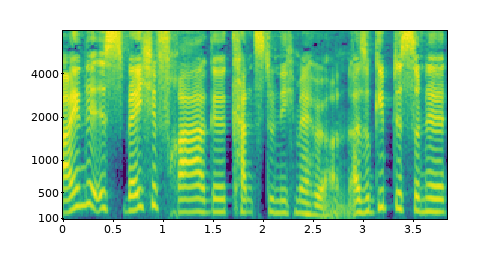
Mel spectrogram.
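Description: In a normal speaking voice, a woman speaks at medium pitch and a moderate pace with lively intonation, recorded very cleanly, dry and close with no echo, against a silent background. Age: 60s. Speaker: podcast host. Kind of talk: interview.

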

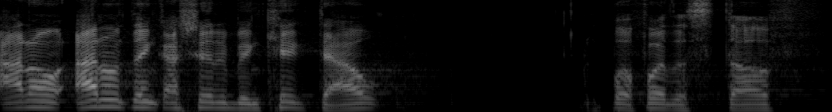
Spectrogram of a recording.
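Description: A man's fairly high voice with an American accent, an ordinary speaking voice at a moderate pace, ordinary pitch variation, and a dry, close sound with no echo on a very clean recording with a silent background. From Gary, Indiana, US Midwest. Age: 20s. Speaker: music producer, military veteran. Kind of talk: casual interview chat.

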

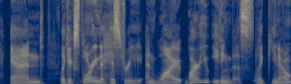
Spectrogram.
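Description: A man with an ordinary speaking voice and an American accent talks at a medium pitch with ordinary pitch variation in a very clean recording with a silent background. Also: dry, close sound with no echo. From Texas (Austin). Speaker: chef and cookbook author. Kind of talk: interview conversation. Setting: studio.

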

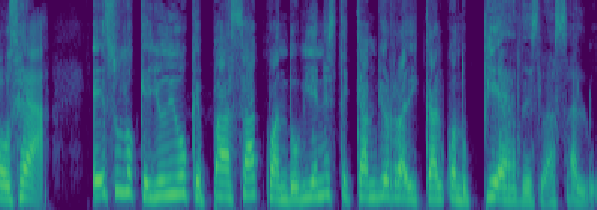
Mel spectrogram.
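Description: A plain, everyday voice at a fairly quick pace, with lively intonation and a dry, close sound lacking echo. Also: woman, fairly high pitch for a woman, very clean recording, silent background. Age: 50s. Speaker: podcast host and news anchor. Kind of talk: casual chat.

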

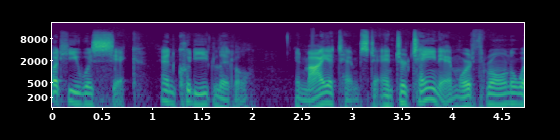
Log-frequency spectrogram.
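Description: The reader uses a natural reading voice, moving through pitch in an ordinary way.

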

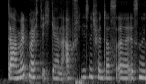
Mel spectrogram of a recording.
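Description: Intonation stays fairly even in a somewhat breathy voice. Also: woman. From Germany, Kassel (Hesse). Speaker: podcast host. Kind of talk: interview. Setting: office.

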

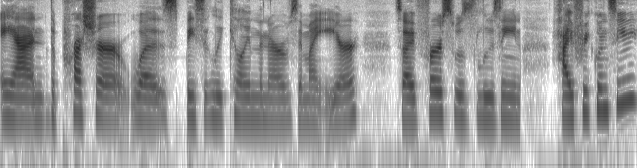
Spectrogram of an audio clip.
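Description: A woman speaks at medium pitch and a moderate pace. She has an ordinary speaking voice with fairly even intonation. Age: 20s. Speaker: baker. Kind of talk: casual chat.

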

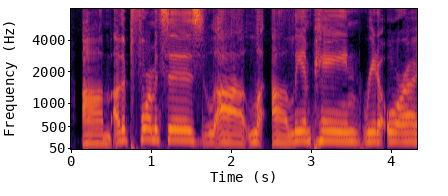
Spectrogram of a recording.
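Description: A woman with an American accent uses a plain, everyday voice at a fairly low pitch with ordinary pitch variation, heard with a dry, close sound and no echo. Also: quiet background. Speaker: radio co-host reading news. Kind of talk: morning radio news and banter. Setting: radio studio.

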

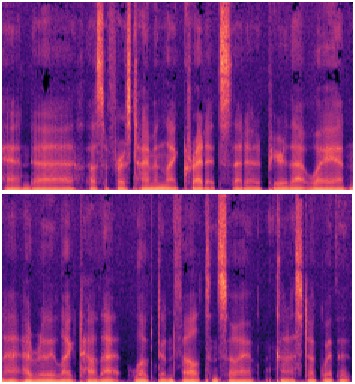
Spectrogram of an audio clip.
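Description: A man's very deep, low, dark and mellow voice with an American accent, somewhat breathy and flat in a monotone, at a very fast pace with hardly any pauses and very even loudness, dry and close with no echo on a very clean recording with a silent background. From Korea and Minnesota. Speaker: TV writer and showrunner. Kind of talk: casual interview chat.

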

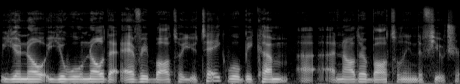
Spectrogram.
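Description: With a Portuguese accent, a man speaks in flat, monotone intonation, the sound dry and close with no echo. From Brazil. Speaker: marketing executive. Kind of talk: interview. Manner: halting.

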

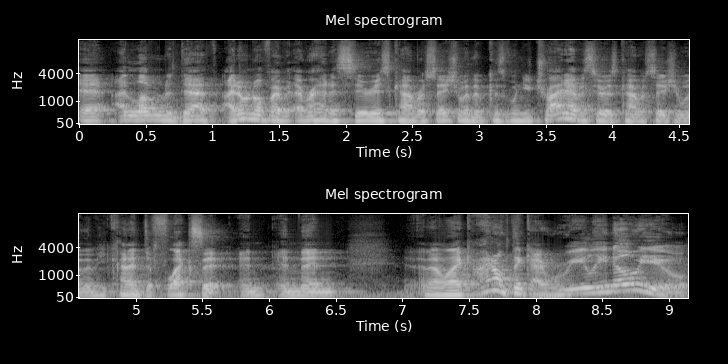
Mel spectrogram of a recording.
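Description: A man talks very fast with hardly any pauses and ordinary pitch variation. There is noticeable background noise. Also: medium pitch for a man. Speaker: podcast host. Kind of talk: casual chat. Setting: studio. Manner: loud.

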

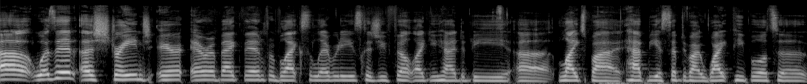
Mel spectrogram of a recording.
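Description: A woman with a normal speaking voice talks at a moderate pace and medium pitch, on a very clean recording with a silent background. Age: 30s. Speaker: podcast co-host. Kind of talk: casual chat.

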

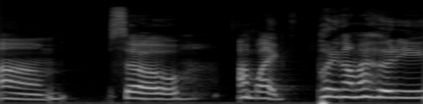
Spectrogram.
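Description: A woman's unremarkable speaking voice with an American accent, fairly high pitch and fairly even intonation, on a very clean recording with a silent background. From North Carolina. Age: 20s. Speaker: social media creator. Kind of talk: casual chat.

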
